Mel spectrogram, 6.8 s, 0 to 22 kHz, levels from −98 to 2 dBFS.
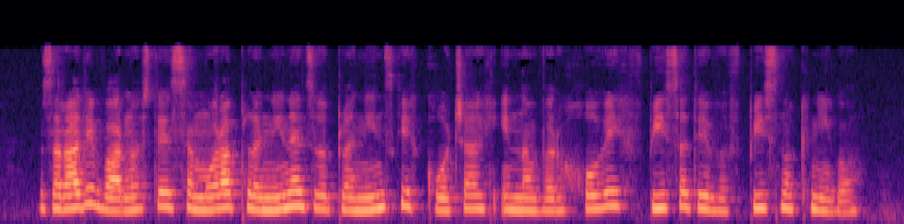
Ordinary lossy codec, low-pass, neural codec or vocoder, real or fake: MP3, 64 kbps; 9.9 kHz; none; real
